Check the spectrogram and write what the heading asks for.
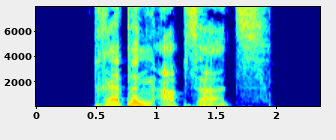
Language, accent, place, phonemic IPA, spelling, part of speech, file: German, Germany, Berlin, /ˈtrɛpn̩apzat͡s/, Treppenabsatz, noun, De-Treppenabsatz.ogg
- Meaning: landing (in a staircase)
